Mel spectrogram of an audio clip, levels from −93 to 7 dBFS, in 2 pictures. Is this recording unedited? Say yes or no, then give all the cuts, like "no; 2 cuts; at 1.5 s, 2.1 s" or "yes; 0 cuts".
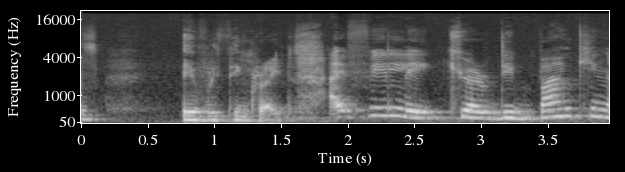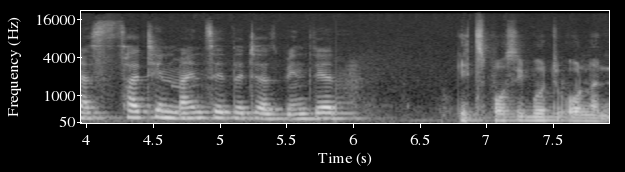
no; 2 cuts; at 1.6 s, 5.9 s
